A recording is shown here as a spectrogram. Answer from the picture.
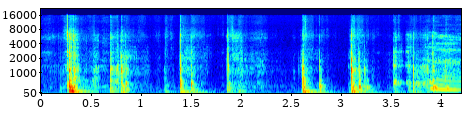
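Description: A plastic toy horse figure knocking and scraping against the sides of a cardboard box, a series of irregular knocks.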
